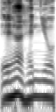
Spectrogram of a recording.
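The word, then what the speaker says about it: Eugenio: the foreseeable future uh eha heno Suarez that's how you say it I'm pretty sure that's how you pronounce Ito Suarez um link to the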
